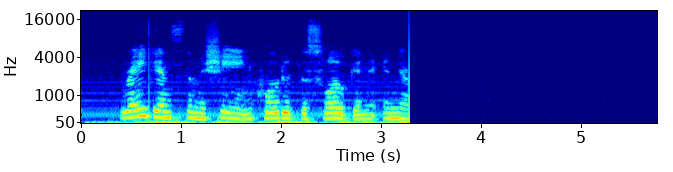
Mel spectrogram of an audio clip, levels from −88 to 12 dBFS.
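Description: The signal feed appears to have failed partway through while the path after the break stayed live, most likely a lost connection upstream with the input still open. In this speech recording, that is an audio dropout to a faint residue: right after "quoted the slogan in", at 3.28 s, the voice cuts off abruptly and never returns. From there to the end only a thin hiss remains, around 50 dB below the speech. The cut is instant, with no fade.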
